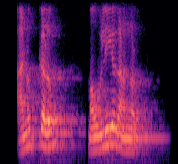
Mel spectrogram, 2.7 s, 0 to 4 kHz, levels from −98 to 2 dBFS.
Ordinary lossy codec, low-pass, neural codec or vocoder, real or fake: Opus, 24 kbps; 3.6 kHz; none; real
